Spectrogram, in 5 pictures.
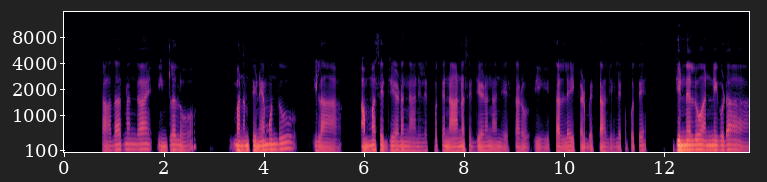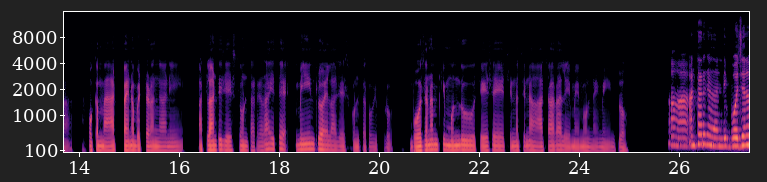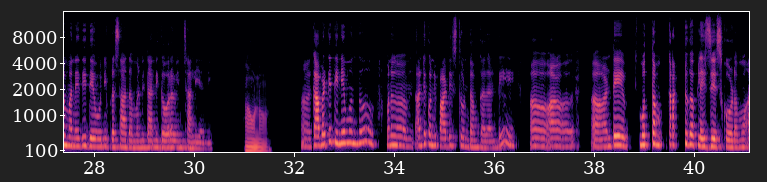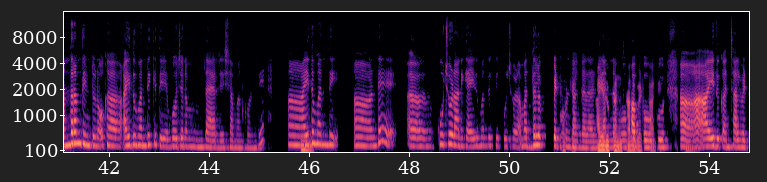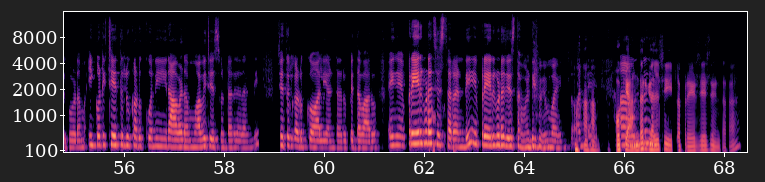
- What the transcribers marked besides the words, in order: in English: "సెట్"; in English: "సెట్"; in English: "మ్యాట్"; in English: "కరెక్ట్‌గా ప్లేస్"; in English: "ప్రేయర్"; in English: "ప్రేయర్"; giggle; in English: "ప్రేయర్"
- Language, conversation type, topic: Telugu, podcast, మీ ఇంట్లో భోజనం ముందు చేసే చిన్న ఆచారాలు ఏవైనా ఉన్నాయా?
